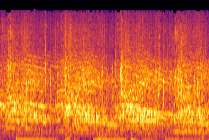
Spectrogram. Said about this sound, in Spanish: Fuerte, fuerte, fuerte. Atronadora la ovación. El debut.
